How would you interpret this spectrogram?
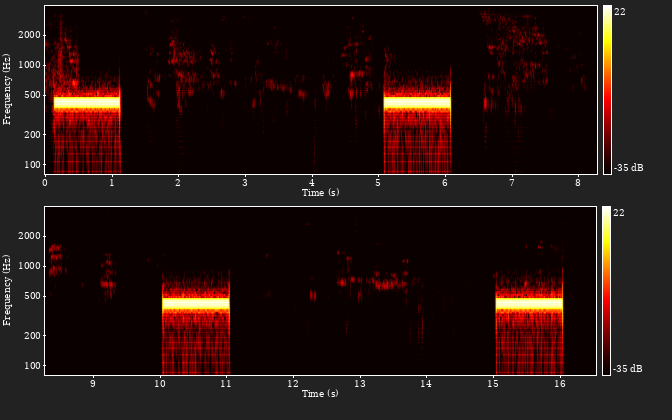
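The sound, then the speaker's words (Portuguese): A phone's ringback tone sounds while calling a cellphone: four steady, mid-pitched one-second tones spaced about five seconds apart, with faint murmuring voices in the quiet gaps between them. “tô dando toque no telefone”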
